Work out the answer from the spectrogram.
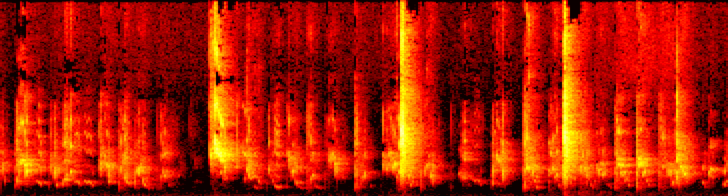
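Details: Two pet budgerigars singing cheerfully indoors: a busy chattering warble of scratchy chirps, clicks and squeaky notes in short bursts, with brief pauses and a few louder harsh squawks.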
